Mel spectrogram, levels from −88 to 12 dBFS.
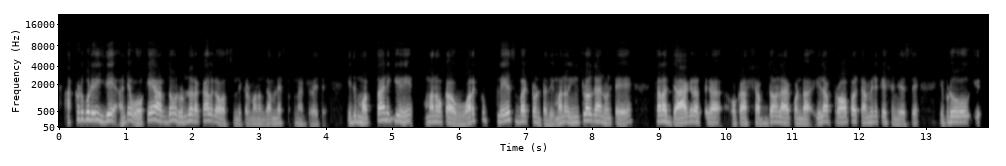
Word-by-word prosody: అక్కడ 230 - -5
కూడా 230 -2 +6
ఇదే 195 +3 +3
అంటే 210 - -4 0.2
ఒకే 175 +11 -1
అర్థం 190 +4 -1
రెండు 160 +5 -3
రకాలుగా 195 0 0
వస్తుంది 115 0 -9
ఇక్కడ 115 +2 -10
మనం 120 -1 -8
గమనిస్తున్నట్లయితే. 120 -5 -10 0.4
ఇది 175 - -3
మొత్తానికి 205 - +2 0.4
మనం 165 +1 +3
ఒక - - +1 0.3
వర్క్ 200 +3 +1 0.2
ప్లేస్ 190 +5 0
బట్టి 175 0 +1
ఉంటది. 110 -5 -7
మనం 165 +4 0
ఇంట్లోగాని 180 0 +2
ఉంటే 135 - -3 0.5
చాలా 180 +1 +7 0.2
జాగ్రత్తగా 145 +1 +4 0.3
ఒక 130 +1 +2
షబ్దం 130 +7 0
లేకుండా 130 -3 +2 0.2
ఇలా 175 +5 +2
ప్రాపర్ 155 +4 +3
కమ్యూనికేషన్ 150 -4 -5
జేస్తే 115 -1 -6 0.4
ఇప్పుడు 160 0 -1 0.3
ఇ - - -6
155 Hz, 145 wpm, -21 LUFS, 130-180 Hz, 0.5 s, చాలా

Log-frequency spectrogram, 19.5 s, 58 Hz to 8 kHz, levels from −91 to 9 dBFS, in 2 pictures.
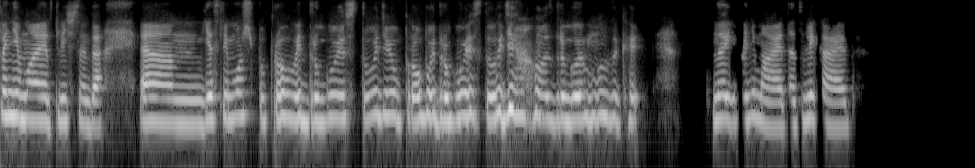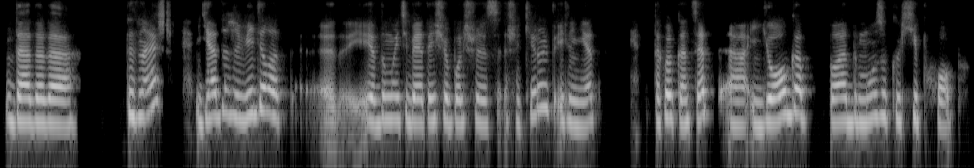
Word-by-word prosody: понимаю 240 -4 +5
отлично, 225 0 -3
да. 205 0 +3 0.3
Ам, 220 -2 +4
если 240 +3 +4
можешь 265 +2 -2
попробовать 240 0 +3
другую 235 +2 +2
студию, 265 +1 -1
пробуй 245 +2 +3
другую 240 +3 +5
студию 265 +1 +4
с - - -3
другой 235 +1 +6
музыкой. 240 -2 -3 0.7
Ну 235 - +1
и 235 -2 +1
понимает, 215 -5 -3
отвлекает. 210 -3 -2 1.3
Да-да-да. 220 -2 +1 0.5
Ты 275 - 0
знаешь, 295 +10 -4 0.3
я 245 +3 -2
даже 270 -2 -6
видела, 270 0 -1 0.3
э, 280 - -7 0.3
я 230 - +2
думаю, 235 +1 -4
тебя 230 -2 -2
это 220 +1 -3
еще 230 0 -3
больше 220 0 -6
с 210 - -18
шокирует 265 +8 -7
или 225 - -7
нет. 210 +2 -6 0.6
Такой 245 +2 0
концепт, 240 +5 -4
э, 205 -1 -5
йога 255 +7 +1 0.2
под 225 +1 -2
музыку 240 +2 -5
хип-хоп. 235 +1 -8
235 Hz, 130 wpm, -22 LUFS, 220-255 Hz, 1.3 s, другой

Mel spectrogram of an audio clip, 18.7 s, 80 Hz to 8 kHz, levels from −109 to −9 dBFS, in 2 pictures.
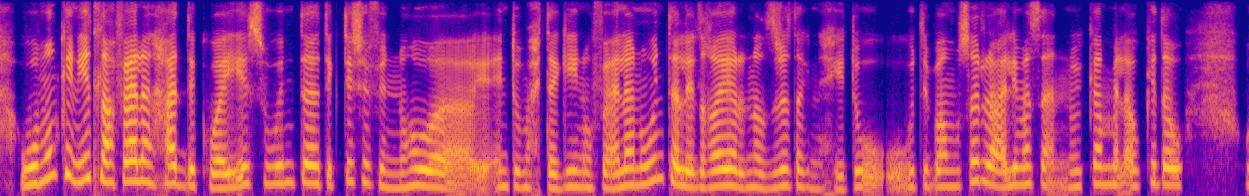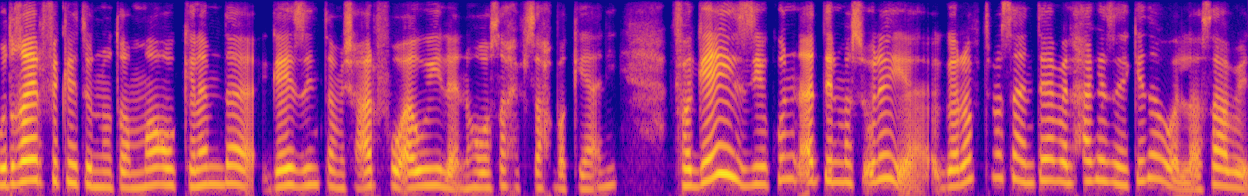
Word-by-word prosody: وممكن 335 - +1
يطلع 300 -2 +5
فعلًا 300 +1 +7
حَدّ 270 -3 +3
كويس، 225 +4 0
وأنت 275 +2 -5
تكتشف 290 -4 -5
إنه 210 -2 -8
هو 240 -2 +2
أ - - -3
أنتم 230 -1 -5
محتاجِينه 215 +1 -3
فعلًا، 215 +5 0
وأنت 315 +2 -3
اللي 235 -4 +3
تغيّر 230 +2 +2
نَظرِِتَك 225 +2 -5
ناحيته 190 +1 -9
و - - -9
و 225 - -10
تبقى 230 0 -5
مُصِرّ 280 +5 -1
عليه 255 0 +1
مثلًا 260 0 -3
إنه 220 - -11
يكمّل 260 +3 -4
أو - - -3
كده 260 0 -1
و 250 - -3 0.5
وتغيّر 285 +5 +8
فكرة 285 -1 -2
إنه 225 -3 -2
طماع 220 +4 -2
والكلام 250 +1 -2
ده، 265 -3 0
جايز 240 +1 +3
أنت 255 -1 -6
مش 210 -1 -5
عارفه 230 +1 +1
أوي 245 +2 +1
لأن 200 - -4
هو 215 +1 -4
صاحب 225 0 -8
صاحِبك 205 -2 -7
يعني، 225 +6 -9 0.4
فجايز 295 - +5
يكون 320 +6 -4
قد - - +3
المسؤولية، 300 +3 -1
جرّبت 295 +9 -2
مثلًا 335 -5 -3
تعمل 310 -3 0
حاجة 310 +1 -1
زي 285 -3 -3
كده؟ 315 +5 -5
والّا 270 - -4
صَعب 240 -5 -1
250 Hz, 185 wpm, -23 LUFS, 230-290 Hz, 0.5 s, وتغيّر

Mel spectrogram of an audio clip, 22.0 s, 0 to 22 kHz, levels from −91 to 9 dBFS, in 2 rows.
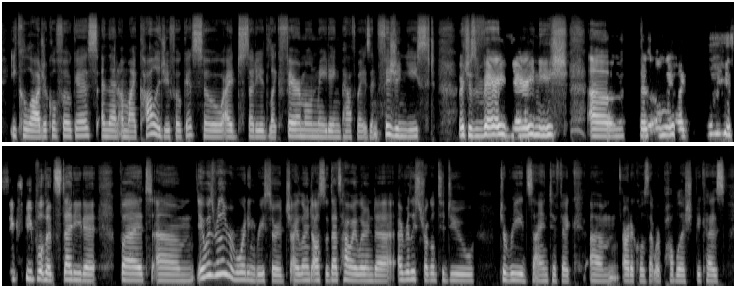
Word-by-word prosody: ecological 180 -1 +1
focus, 200 +2 -1
and 180 0 -2
then 175 -1 0
a - - -4
mycology 175 +4 -1
focus. 180 +5 -5
So, 175 -5 -1
I'd 175 -1 -1
studied 175 -1 -3
like 160 -1 -5
pheromone 185 -2 0
mating 170 -1 -3
pathways 165 0 -7
and 165 - -7
fission 205 -8 +1
yeast, 180 +1 -4 0.3
which 220 +1 +4
is 210 -2 +4
very, 230 +4 +8
very 210 +4 +7
niche. 230 +1 +3 0.3
Um, 190 0 +4 0.2
there's 195 0 +4
only 220 +2 +4
like 195 -2 +3 0.3
only 255 +1 0 0.3
6 220 -1 -7
people 225 -2 +1
that 185 -3 +2
studied 200 -2 +1
it. 180 +6 +1 0.3
But, 185 -2 +1
um, 175 -1 -4
it 250 - +4
was 330 +3 +2
really 360 +1 +4
rewarding 200 - -2
research. 175 -2 -4
I 180 - -1
learned 185 +1 -2
also 190 0 -1
that's 185 0 -1
how 205 -2 0
I 180 - +2
learned, 175 0 0
uh, 165 -1 -1
I - - -2
really 210 +2 0
struggled 190 -3 -5
to - - -8
do 180 -1 -3 0.4
to 205 - +1
read 185 -2 -1
scientific, 170 -1 -6 0.2
um, 170 +9 -5
articles 170 -2 -3
that 165 - -7
were - - -5
published, 165 -1 -5
because 165 -2 -3
185 Hz, 165 wpm, -22 LUFS, 175-205 Hz, 0.4 s, very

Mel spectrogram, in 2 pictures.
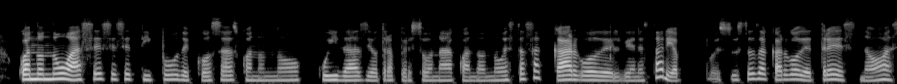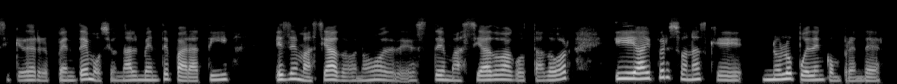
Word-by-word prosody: cuando 240 +1 +8
no 245 0 +8
haces, 245 +4 +3
ese 235 0 -3
tipo 225 +1 -4
de 200 -2 -2
cosas, 195 +2 -3
cuando 190 -1 -5
no 195 +1 -4
cuidas 195 -1 +2
de 190 -1 -2
otra 180 - -4
persona, 185 +1 -4
cuando 180 0 -5
no 190 +1 -4
estás 245 +8 -3
a 310 - +1
cargo 205 0 +6
del 185 -2 0
bienestar, 180 - -1
y - - +2
ap 175 +2 -2 0.2
pues - - -9
tú 210 - -8
estás 245 +5 -3
a 250 - +3
cargo 230 -1 0
de 190 -4 +1
3, 215 +1 -1
¿no? 185 +6 0
Así 210 -1 -4
que 190 - -9
de 200 +1 -1
repente, 190 +2 -4
emocionalmente, 205 -1 -2
para 170 -6 +1
ti, 215 +6 -3 0.5
es 225 0 +3
demasiado 195 -4 +1
¿no? 200 +4 -4
E 195 -3 -5
de 175 - -11
es 185 - -13
demasiado 210 +1 0
agotador. 200 +5 -2 0.4
Y 270 0 +6
hay 265 +1 +6
personas 250 -6 -2
que, 195 -2 -3 0.2
no 220 +1 +1
lo 260 +1 +5
pueden 210 -2 0
comprender. 170 -3 -7
205 Hz, 175 wpm, -22 LUFS, 190-225 Hz, 0.5 s, cuando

